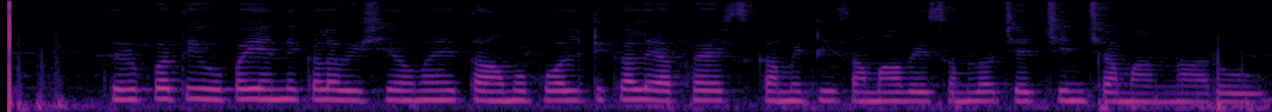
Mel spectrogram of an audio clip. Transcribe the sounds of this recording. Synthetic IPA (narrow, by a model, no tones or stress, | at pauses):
t̪iɾupɐt̪iupɐjenːikɐlɐʋiʂɐjɐmɐjt̪aːmupoliʈikɐlepʰeːɐɾskɐmiʈisɐmaːʋɛːʃɐmlo̞ːt͡ʃeɾt͡ʃiɲt͡ʃɐmɐnːaːɾu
